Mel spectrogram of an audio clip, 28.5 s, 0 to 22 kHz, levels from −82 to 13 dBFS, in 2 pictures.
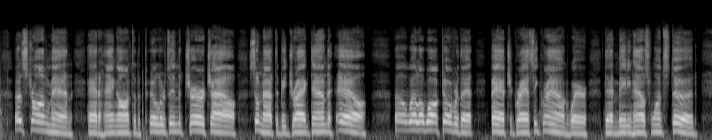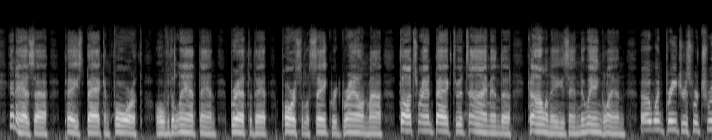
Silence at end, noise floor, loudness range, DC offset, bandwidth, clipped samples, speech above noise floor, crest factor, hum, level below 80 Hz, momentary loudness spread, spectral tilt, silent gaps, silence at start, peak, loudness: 0 s; -48 dBFS; 3 LU; under 0.1%; 10.5 kHz; under 0.1%; 34 dB; 14 dB; none; -54 dBFS; 10 LU; -5 dB/octave; none; 0.3 s; 0 dBFS; -14 LUFS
